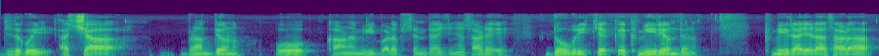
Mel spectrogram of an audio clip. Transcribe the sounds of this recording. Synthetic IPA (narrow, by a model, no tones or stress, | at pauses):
d͡ʒɪd̪̃ːkoːiːə̰tːʃʰaː | bəɽ̃ãːnd̪eːɦʊɳ | oːkʰaːnãːmĩɡiːbəɽaːpəsə̃nd̪aːɛːd͡ʒɪjãːsaːɽeː | ɖoːɡɾiːt͡ʃɪkkʰəmiːɾeːɦʊ̃nd̪eːn | kʰəmiːɾaːd͡ʒeːɽaːsaːɽaː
